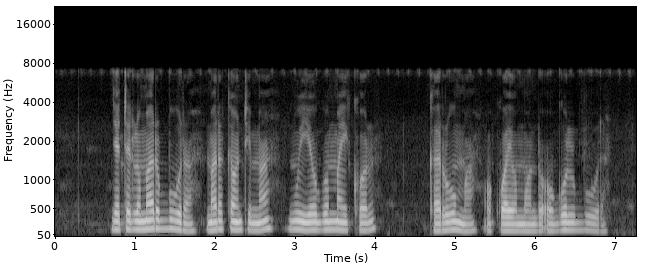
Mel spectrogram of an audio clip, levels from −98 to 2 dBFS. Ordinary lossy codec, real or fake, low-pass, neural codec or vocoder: none; fake; 7.2 kHz; codec, 16 kHz, 8 kbps, FunCodec, trained on Chinese and English, 25 frames a second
